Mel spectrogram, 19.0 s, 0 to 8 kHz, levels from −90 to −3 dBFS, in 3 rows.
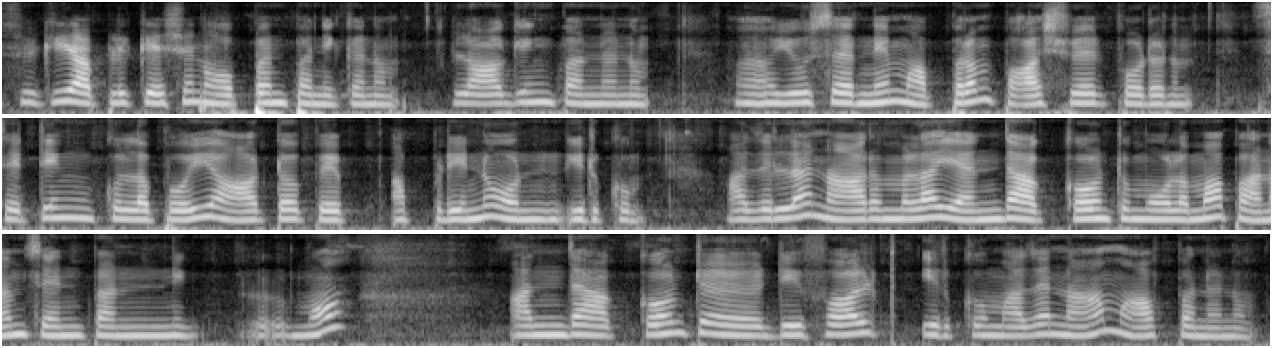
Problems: background sounds at intervals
